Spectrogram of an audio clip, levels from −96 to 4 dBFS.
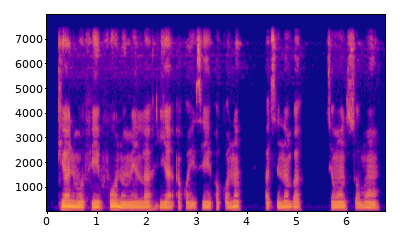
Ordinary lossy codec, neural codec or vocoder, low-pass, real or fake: none; none; 7.2 kHz; real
